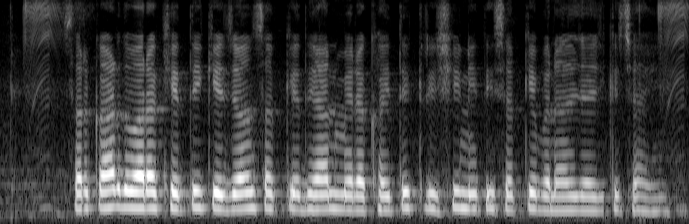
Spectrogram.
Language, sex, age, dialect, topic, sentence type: Magahi, female, 18-24, Western, agriculture, statement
